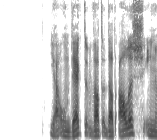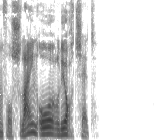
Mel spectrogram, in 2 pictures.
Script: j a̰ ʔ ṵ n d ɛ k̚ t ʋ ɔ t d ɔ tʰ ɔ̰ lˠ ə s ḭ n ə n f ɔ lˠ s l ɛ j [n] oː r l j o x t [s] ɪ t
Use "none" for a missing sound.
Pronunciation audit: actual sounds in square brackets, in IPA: n, s

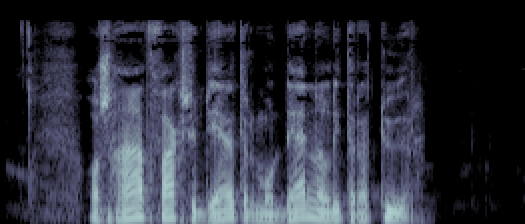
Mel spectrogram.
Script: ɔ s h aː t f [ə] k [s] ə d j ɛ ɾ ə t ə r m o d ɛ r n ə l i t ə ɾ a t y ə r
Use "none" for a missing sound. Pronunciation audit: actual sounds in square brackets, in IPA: a, s

